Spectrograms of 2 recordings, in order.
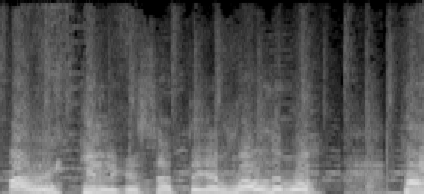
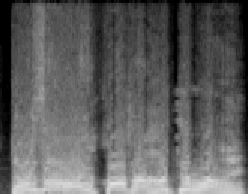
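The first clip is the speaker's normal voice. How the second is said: shouting; 9 semitones higher than usual. Acted. Friend exposes the mute husband.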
